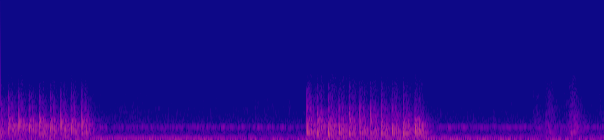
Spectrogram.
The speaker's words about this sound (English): An hour later, the spy Cavalier knocked at the door of a small cottage and was admitted.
